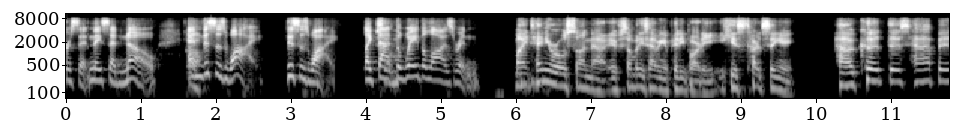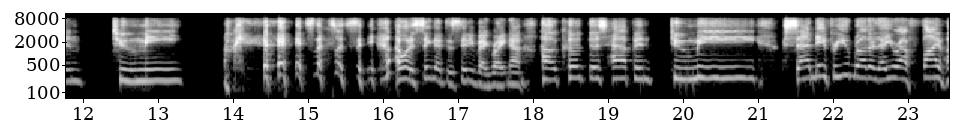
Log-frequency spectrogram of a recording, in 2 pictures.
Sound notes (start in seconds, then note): 13.8 laugh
